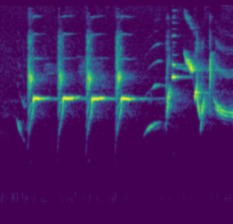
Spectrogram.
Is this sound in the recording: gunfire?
no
